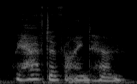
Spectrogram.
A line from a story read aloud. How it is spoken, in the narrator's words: Casey whispered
